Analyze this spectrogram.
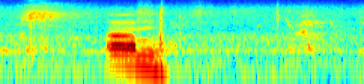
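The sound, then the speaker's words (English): Honey bees buzzing in a heavy hive box full of brood. A loud harmonic buzz sweeps past briefly and drops in pitch as it fades, over a quieter background hum of the colony. “This is a heavy ass box of bees. They got brood end to end.”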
